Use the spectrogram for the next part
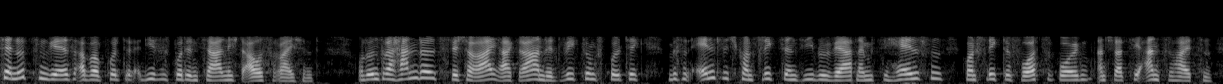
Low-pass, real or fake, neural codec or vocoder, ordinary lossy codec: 3.6 kHz; fake; codec, 16 kHz, 4.8 kbps, FACodec; none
